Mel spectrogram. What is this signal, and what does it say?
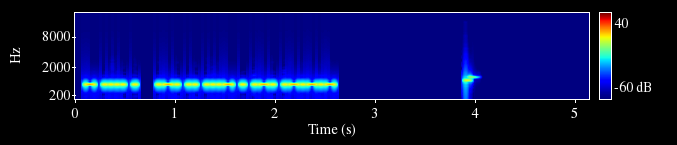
Morse code, heard as a keyed tone, about 40 wpm, 700 Hz. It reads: THE RIVER.
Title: Sentences from Top 1600 Words 40wpm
